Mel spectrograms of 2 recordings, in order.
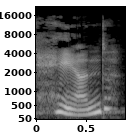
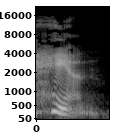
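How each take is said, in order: First: The word ends with a D sound. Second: The word ends without a D sound. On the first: "which ends in N D" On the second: "for some speakers that will become han"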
